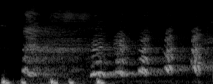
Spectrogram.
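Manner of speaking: high, loud mocking laugh; mocking laughter. Laughter taunting the panicking narrator, high and loud. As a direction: let out a shrill burst of jeering laughter.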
